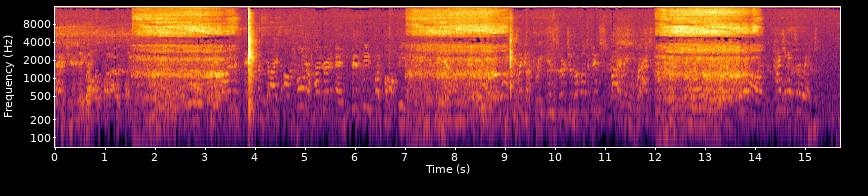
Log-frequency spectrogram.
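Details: Exhausted sleeper: three harsh, hissing, rattling breaths about every five seconds, with quieter breathing between; snoring.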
